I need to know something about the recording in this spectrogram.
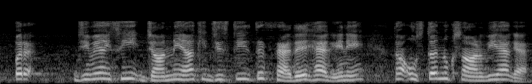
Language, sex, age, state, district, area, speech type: Punjabi, male, 18-30, Punjab, Pathankot, rural, spontaneous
